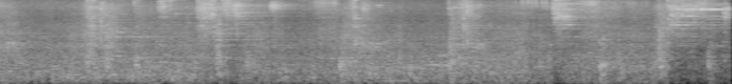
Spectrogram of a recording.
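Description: Electric multiple unit (EMU) local train coaches running past close by: a steady rolling rumble with repeated clacks as the wheels pass over rail joints.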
